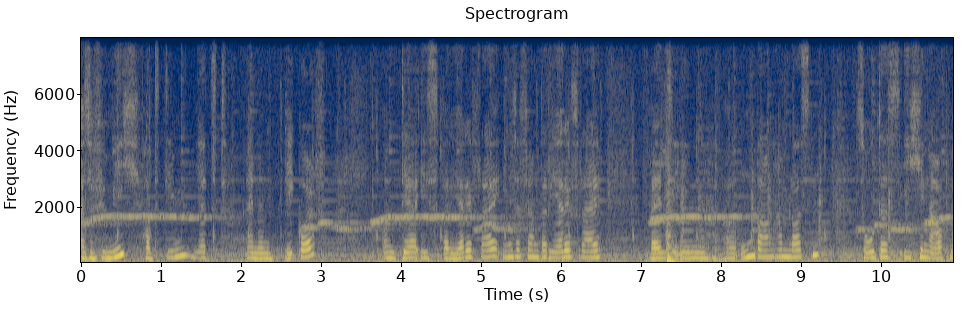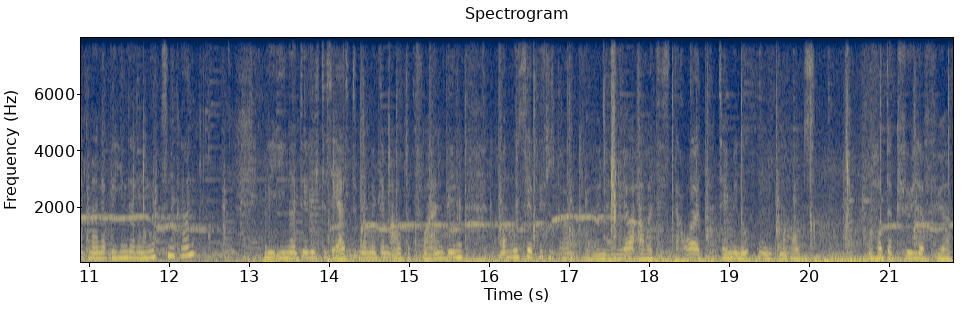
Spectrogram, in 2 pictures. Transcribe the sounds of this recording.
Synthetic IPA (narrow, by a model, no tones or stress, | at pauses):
ʔalzofyːɐmɪçhatːɪmjɛt͡st | ʔa̰ɪnənʔeːɡ̥ɔlf | ʔʊnt̚d̥eːɐʔɪstb̥aʁjeːʁəfʁ̥aɪʔɪnzofɛɐnbaʁjeːʁəfʁ̥aɪ | vaɪlz̥iːʔiːnəʔʊmbaʊnɦaːbm̩lasn̩ | z̥oːdasɪçiːnaʊxmɪtmaɪnɐbəɦɪndəʁʊŋnʊt͡sn̩kʰan | viːʔɪçnatyːɐlɪçd̥asʔḛɐstəmaːlmɪt̚d̥emʔa̰ʊtoɡ̥faːɐnbɪnmɐnmʊssiɐb̥ɪsl̩d̥ʁankʁœʏnənjaːʔa̰ːbɐd̥isd̥a̰ʊɐtt͡seːnminuːtn̩ʊndmɐɦɑtsmɐɦɑt̚d̥asɡ̥fyːldafyːɐ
